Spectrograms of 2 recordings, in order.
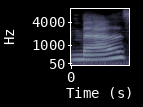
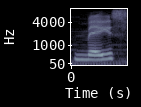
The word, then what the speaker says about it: Mace: we've been pronouncing it mass and there are several people in our community who are really insistent that it's pronounced Mace like Mason because that's his real name.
